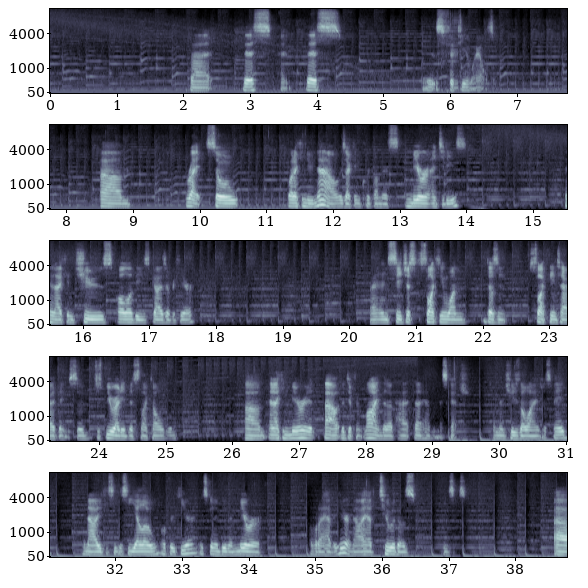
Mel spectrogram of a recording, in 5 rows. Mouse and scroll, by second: 1.6 click, 2.4 click, 3.5 click, 4.6 click, 7.0 right click, 7.8 click, 8.3-8.7 scroll up 2, 9.0 click, 9.5-10.1 drag, 10.4 click, 11.1 middle click, 14.3 click, 16.0 scroll down 4, 17.2 click, 18.0 click, 18.8 click, 19.6 click, 26.1 click, 28.7 middle click, 30.0 click, 30.4 scroll down 3, 31.0 middle click, 33.9 click, 35.3 middle drag, 37.5 middle click.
